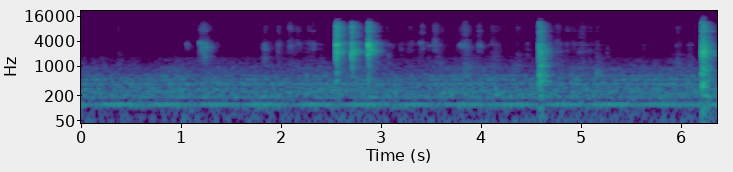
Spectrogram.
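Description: Large plastic building blocks clacking as they are handled and pressed onto each other: a faint click about a second in, a quick run of three sharp clacks near the middle, then single clacks twice more, the last near the end.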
